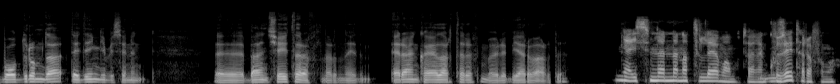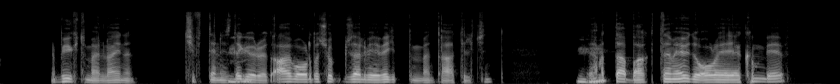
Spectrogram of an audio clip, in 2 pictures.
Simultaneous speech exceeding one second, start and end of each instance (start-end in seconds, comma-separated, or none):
none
